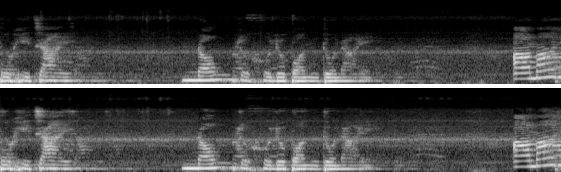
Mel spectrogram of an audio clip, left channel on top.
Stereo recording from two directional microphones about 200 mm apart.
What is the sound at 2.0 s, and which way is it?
A man's voice, 40° right (ahead or behind).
